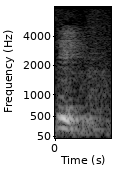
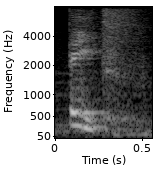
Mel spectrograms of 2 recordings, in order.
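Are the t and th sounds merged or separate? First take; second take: merged; separate. First: The t and th merge into one sound. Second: The t and th are said as separate sounds. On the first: The speaker calls it right. "We again we merge the T H and the T together" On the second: The speaker calls it wrong. "nobody is saying somebody came in eighth"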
